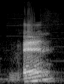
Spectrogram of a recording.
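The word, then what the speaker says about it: when: What, व्हेन, वेयर, which, Y, विट, वाइट, whisper, will, वीज।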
